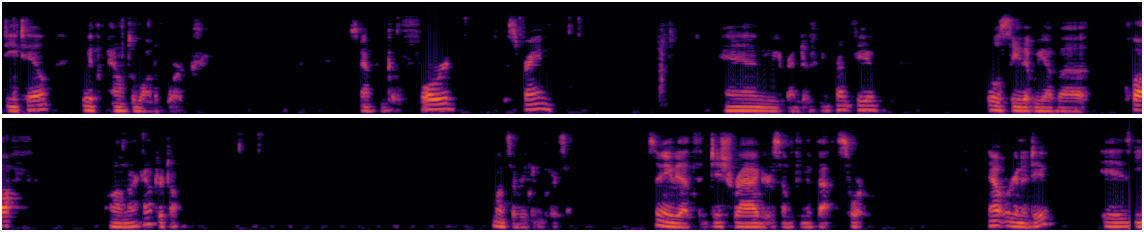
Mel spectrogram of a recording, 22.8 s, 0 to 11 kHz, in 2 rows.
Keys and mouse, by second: 0.0 Tab, 0.2 KP_1, 2.7 click, 4.5-5.9 drag, 6.0 KP_0, 11.8-13.1 middle drag, 21.6 z, 22.2-22.8 drag.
